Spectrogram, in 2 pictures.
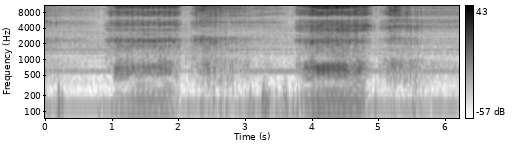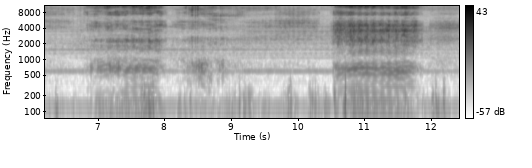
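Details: Loud, rattling snores on each in-breath, about four in twelve seconds, with a steady low room hum; snoring.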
